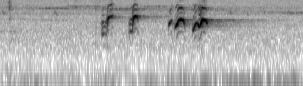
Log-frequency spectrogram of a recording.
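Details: Caged bulbul from Songkhla's Chana area in southern Thailand, mate-calling in wild song style: two quick chirps, then two fuller, slurred notes, with a thin, steady high tone running behind them.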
